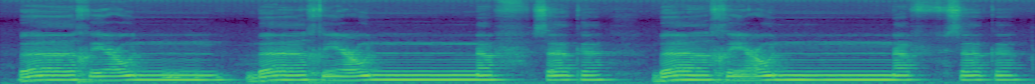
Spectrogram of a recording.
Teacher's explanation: kita langsung masuk ke huruf nun dan dighunahkan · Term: Idgham bighunah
